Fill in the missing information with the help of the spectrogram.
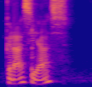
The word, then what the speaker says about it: gracias: Spelled G-R-A-C-I-A-S. Keep in mind that this is not a double R, so you would not pronounce it gracias, but rather gracias. We will work on pronunciation in a later lesson.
